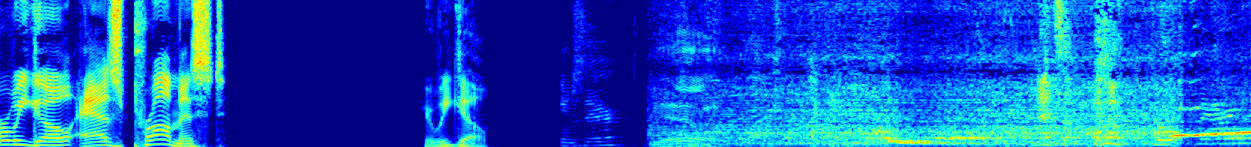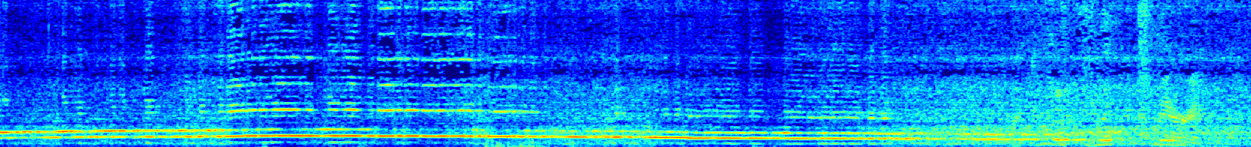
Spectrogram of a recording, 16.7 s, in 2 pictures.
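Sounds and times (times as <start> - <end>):
speech: 0.0 - 1.6, 2.8 - 4.9, 6.9 - 8.0
recording of purported Bigfoot howl: 5.8 - 6.9, 7.6 - 16.4.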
